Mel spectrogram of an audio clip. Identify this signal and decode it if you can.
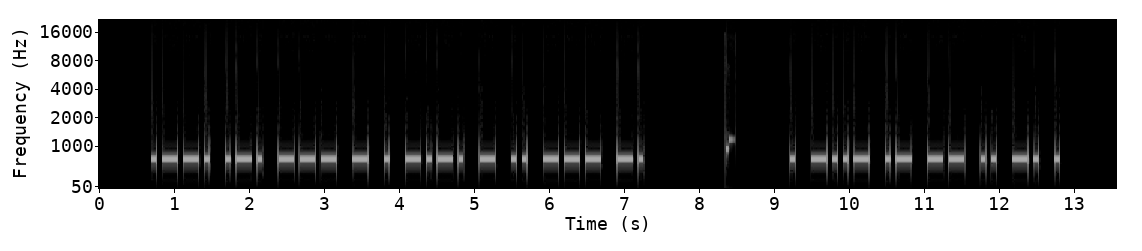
Morse code, heard as a keyed tone, about 17 wpm, 700 Hz. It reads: PROTECTION EXAMINE
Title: Sentences from Top 1600 Words - New Word Drill - 17wpm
